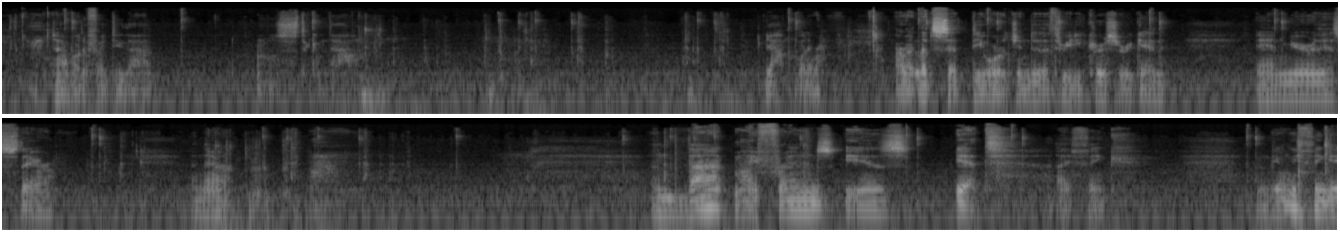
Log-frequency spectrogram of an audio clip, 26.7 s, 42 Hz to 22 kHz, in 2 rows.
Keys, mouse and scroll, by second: 0.1-0.6 scroll up 3, 0.6 click, 1.8 click, 3.4-4.9 scroll down 9, 3.6 alt+a, 5.0 shift+middle click, 5.3 middle click, 6.0-6.9 scroll up 4, 6.9 shift+middle click, 7.8 click, 9.2 click, 11.5 click, 13.3 scroll down 2, 14.3 click, 14.6 scroll down 3, 15.5 alt+a, 16.0 shift+middle click, 16.5 middle click, 17.2 scroll up 4, 17.9 middle click, 19.7 scroll down 3, 20.0 shift+middle click, 20.5 middle click, 22.4 click, 25.0-25.4 scroll up 1, 25.8 click, 26.3 Tab, 26.6 a.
